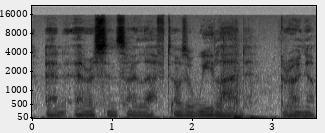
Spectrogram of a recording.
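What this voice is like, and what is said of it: Put-on Irish accent. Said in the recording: “You're from Ireland now?”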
